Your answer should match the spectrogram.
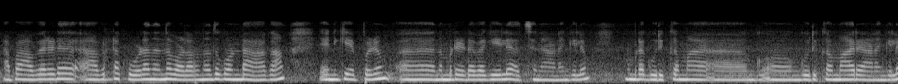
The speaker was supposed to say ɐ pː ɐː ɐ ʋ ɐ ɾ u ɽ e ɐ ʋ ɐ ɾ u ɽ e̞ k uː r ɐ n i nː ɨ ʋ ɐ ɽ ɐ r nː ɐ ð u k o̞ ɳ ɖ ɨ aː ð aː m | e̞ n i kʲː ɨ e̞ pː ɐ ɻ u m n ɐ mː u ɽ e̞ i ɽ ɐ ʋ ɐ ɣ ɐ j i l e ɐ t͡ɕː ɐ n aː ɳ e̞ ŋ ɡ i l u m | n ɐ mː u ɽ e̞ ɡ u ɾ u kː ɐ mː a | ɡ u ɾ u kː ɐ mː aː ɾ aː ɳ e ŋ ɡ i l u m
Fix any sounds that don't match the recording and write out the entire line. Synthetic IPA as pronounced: ɐ pː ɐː ɐ ʋ ɐ ɾ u ɽ e ɐ ʋ ɐ ɾ u ɽ e̞ k uː ɽ ɐ n i nː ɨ ʋ ɐ ɭ ɐ r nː ɐ ð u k o̞ ɳ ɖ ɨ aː ɣ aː m | e̞ n i kʲː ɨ e̞ pː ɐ ɻ u m n ɐ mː u ɽ e̞ i ɽ ɐ ʋ ɐ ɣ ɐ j i l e ɐ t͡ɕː ɐ n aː ɳ e̞ ŋ ɡ i l u m | n ɐ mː u ɽ e̞ ɡ u ɾ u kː ɐ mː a | ɡ u ɾ u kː ɐ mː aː ɾ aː ɳ e ŋ ɡ i l u m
